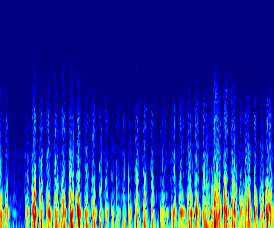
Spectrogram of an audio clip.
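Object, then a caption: Wax crayon on stretched cotton canvas. An orange jumbo wax crayon rubs and scratches across a small stretched cotton canvas panel held in one hand while coloring. About twenty quick, uneven back-and-forth strokes make a dull, low scratchy rasp with a faint hum under it. Each stroke stops short with almost no ring.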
